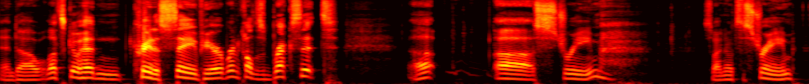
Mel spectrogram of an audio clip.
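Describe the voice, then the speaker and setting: A man's voice: fairly high pitch, lively intonation, a little slow, long pauses, darkish tone, dry recording, studio quality. A middle-aged man from the United States streaming a game in a casual, rambling, joking way, often repeating words as he goes. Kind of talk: casual gameplay commentary.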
